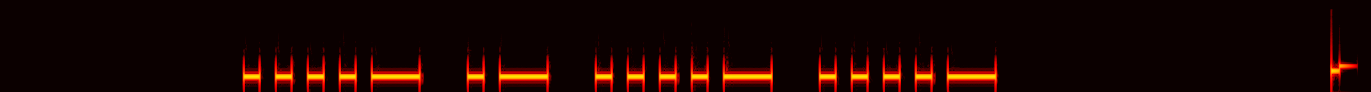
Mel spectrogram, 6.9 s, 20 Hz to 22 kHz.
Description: Morse code, heard as a keyed tone, about 15 wpm, 700 Hz. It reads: 4A44
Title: All Cut Numbers - 4-Digit 15wpm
